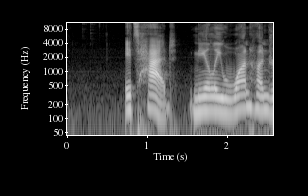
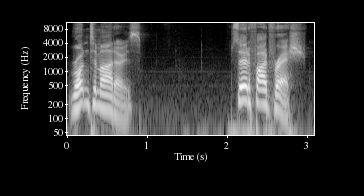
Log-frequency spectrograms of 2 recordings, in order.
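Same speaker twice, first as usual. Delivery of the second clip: higher and louder, proud fanfare; loud announcement; 3 semitones higher, 7 dB louder than usual. Acted. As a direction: announce it like a big reveal. Announcing the critic score.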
